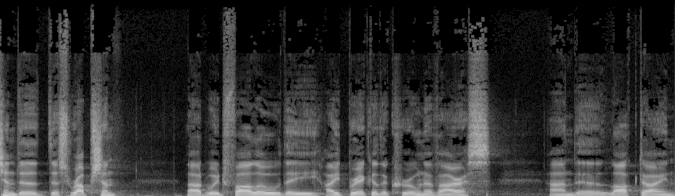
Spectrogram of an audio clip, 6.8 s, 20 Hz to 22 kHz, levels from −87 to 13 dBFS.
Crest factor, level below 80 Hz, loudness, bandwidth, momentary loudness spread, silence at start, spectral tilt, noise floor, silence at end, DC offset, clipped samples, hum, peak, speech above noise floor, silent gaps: 16 dB; -48 dBFS; -15 LUFS; over 20 kHz; 7 LU; 0 s; -4 dB/octave; -47 dBFS; 0 s; under 0.1%; under 0.1%; none; 0 dBFS; 33 dB; none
